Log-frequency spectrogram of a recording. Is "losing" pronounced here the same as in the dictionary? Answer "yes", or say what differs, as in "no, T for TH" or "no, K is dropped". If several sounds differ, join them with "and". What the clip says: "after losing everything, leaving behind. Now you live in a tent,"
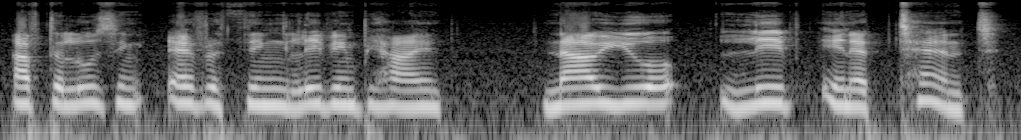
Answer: yes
